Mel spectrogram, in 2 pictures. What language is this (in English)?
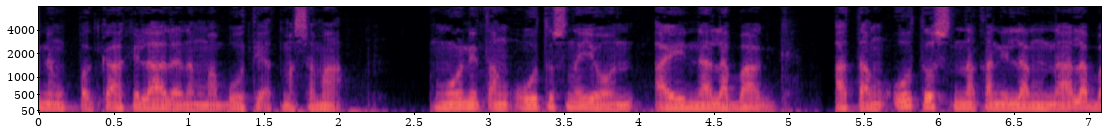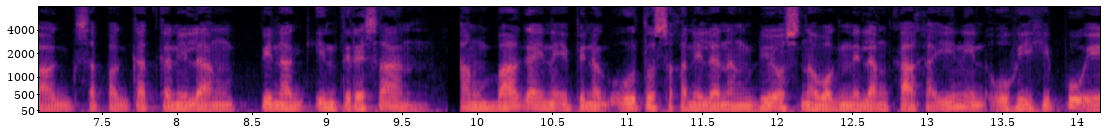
Filipino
